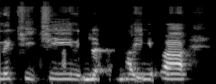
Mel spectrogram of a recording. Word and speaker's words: Nkechi: about yourself yes okay so i pronounced my name nikki and um i'm an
